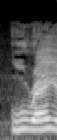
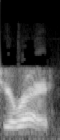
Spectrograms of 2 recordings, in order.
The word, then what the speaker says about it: Ouray: It's Ouray.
